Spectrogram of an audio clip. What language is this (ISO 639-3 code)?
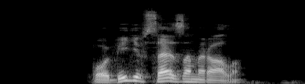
ukr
